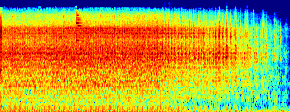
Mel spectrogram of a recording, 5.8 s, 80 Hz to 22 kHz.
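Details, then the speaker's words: Industrial FF12 Chinese mini excavator engine at idle in cold weather, about 3-4 °C; idle swells and sags unevenly as the governor hunts for speed, and the plastic buffer screw was adjusted. "so you hear the engine up and down that's called hunting that's the governor trying to find"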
